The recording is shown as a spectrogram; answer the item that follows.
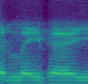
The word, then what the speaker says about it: Liebherr: So you kind of worked in a variety of different sort of sales roles at Transurban, Gruenveld, you know, how do I pronounce Liebherr, is that correct? – Yeah, Liebherr, yeah.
